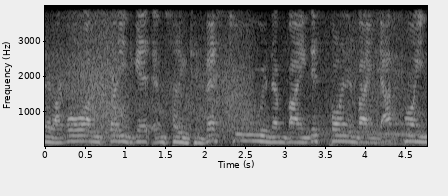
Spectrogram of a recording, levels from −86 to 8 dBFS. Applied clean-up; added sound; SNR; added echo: none; Traffic noise, roadway noise; 8 dB; reverberation time 0.2 s.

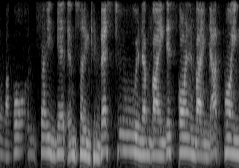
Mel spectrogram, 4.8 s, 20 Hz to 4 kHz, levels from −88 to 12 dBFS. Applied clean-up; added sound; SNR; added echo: neural mask model DeepFilterNet 3.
